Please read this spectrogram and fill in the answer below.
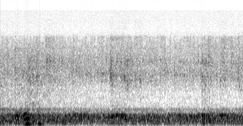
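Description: Near silence: a faint, steady low hiss of room tone.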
